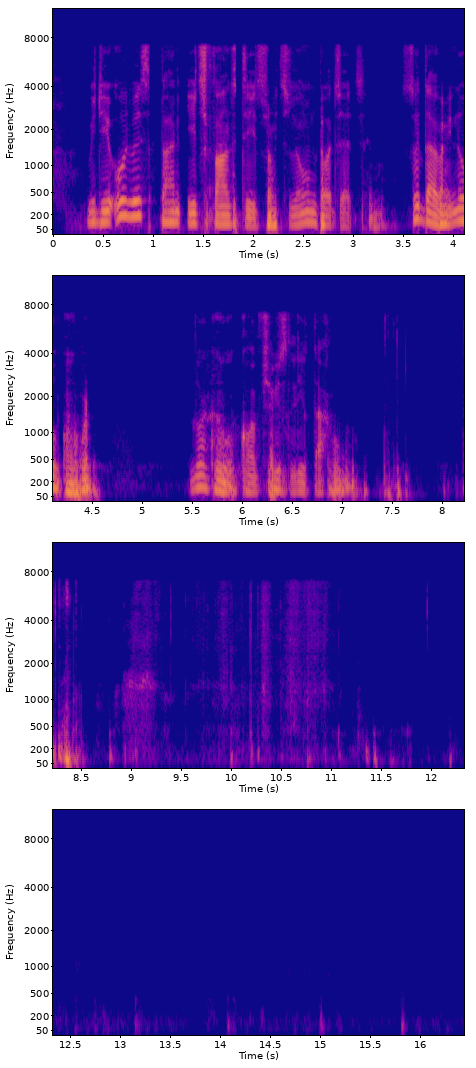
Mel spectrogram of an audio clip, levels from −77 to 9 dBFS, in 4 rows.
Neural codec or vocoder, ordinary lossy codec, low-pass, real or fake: codec, 16 kHz, 2 kbps, FunCodec, trained on LibriTTS, 25 frames a second; none; 7.2 kHz; fake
